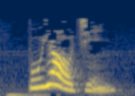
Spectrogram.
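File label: "不要紧", Mandarin Chinese; hsk; chinese-flashcards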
